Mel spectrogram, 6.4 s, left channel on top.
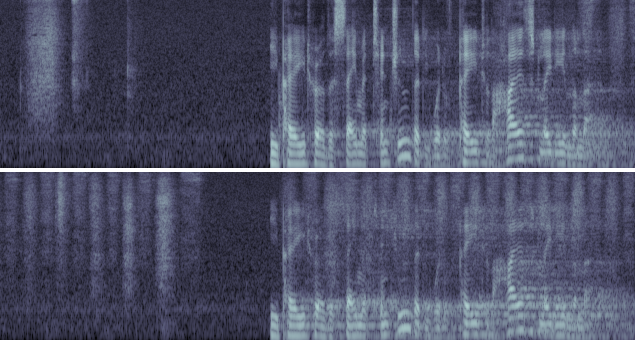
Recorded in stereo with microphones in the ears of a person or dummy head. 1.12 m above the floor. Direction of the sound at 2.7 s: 40° left (ahead or behind).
